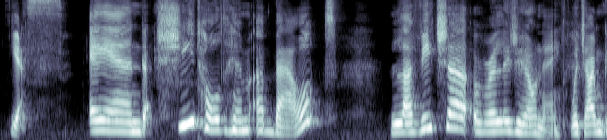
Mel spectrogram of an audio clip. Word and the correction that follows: La Vecchia Religione: La Vecchia Religione.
